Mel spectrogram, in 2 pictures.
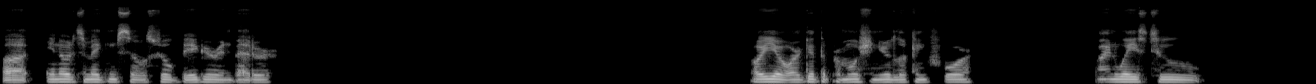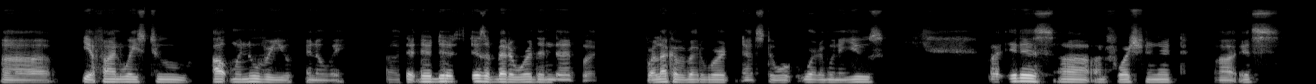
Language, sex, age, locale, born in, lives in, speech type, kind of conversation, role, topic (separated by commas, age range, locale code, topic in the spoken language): English, male, 35-39, en-US, United States, United States, conversation, unstructured, none, What is your perspective on workplace discrimination?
